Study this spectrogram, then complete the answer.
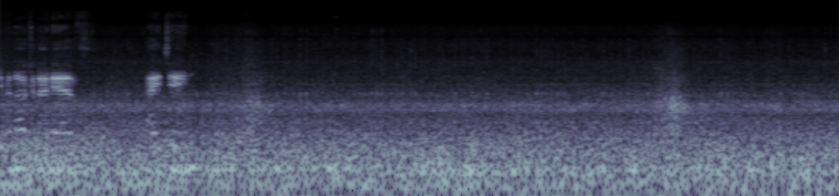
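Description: An oncoming car passes by.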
